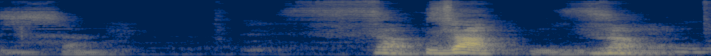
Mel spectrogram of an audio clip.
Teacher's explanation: زبان کی نوک اور دونوں دانتوں کے درمیان سے ادا ہوگی، ہاں دونوں دانتوں کے اندرونی کنارے سے۔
